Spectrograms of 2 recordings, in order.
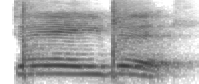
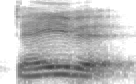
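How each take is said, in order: First: DAVID in two loud, level beats; syllable by syllable. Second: Said in the usual way. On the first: Shown as a demonstration. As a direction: punch out DA and VID in DAVID. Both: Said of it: "He has two syllables".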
